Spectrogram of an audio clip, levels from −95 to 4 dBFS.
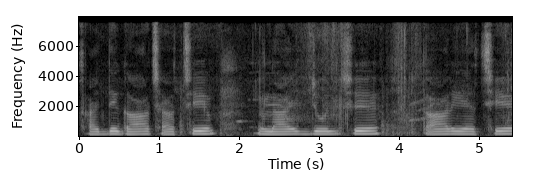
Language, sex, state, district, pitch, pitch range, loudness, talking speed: Bengali, male, West Bengal, Kolkata, 170 Hz, 165-180 Hz, -36 LUFS, 100 wpm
